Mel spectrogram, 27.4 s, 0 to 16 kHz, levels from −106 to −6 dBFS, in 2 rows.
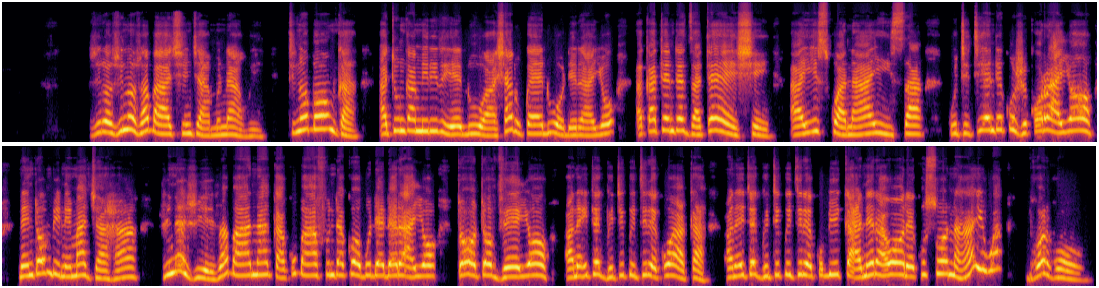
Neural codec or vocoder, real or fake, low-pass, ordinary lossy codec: none; real; 14.4 kHz; Opus, 32 kbps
